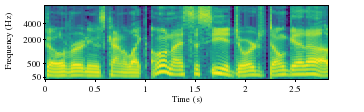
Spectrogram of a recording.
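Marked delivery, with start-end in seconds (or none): 1.0-2.9 sarcastic tone, higher. Retelling a comedian greeting someone in a dressing room: imitating a sarcastic remark. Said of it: "kinda sarcastically".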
